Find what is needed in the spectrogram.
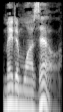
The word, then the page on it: mesdemoiselles: British English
